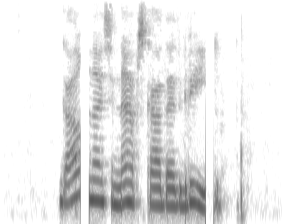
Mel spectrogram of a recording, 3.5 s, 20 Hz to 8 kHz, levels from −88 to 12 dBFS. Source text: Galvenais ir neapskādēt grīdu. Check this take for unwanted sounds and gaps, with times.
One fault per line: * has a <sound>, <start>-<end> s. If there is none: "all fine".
* has a dropout, 1.0-1.1 s
* has a dropout, 2.6-2.7 s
